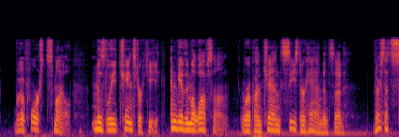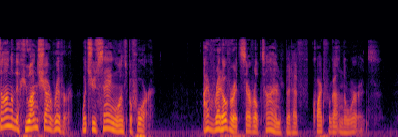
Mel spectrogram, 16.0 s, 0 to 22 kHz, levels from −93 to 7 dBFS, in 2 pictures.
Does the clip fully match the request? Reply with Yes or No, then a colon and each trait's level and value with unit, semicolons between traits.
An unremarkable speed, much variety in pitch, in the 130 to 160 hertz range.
Yes: average, 180 wpm; wide, 6.0 semitones; medium, 140 Hz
